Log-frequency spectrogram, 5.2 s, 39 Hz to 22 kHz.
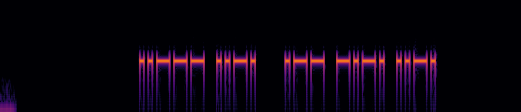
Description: Morse code, heard as a keyed tone, about 28 wpm, 700 Hz. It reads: 2F WCF
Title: Field Day Exchanges Encore - 28wpm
